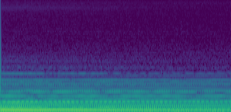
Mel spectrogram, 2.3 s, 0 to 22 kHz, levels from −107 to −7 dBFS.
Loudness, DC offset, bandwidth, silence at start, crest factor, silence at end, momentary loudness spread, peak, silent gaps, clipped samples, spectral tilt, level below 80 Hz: -39 LUFS; under 0.1%; 1.6 kHz; 0 s; 12 dB; 0 s; 7 LU; -26 dBFS; none; under 0.1%; -12.5 dB/octave; -50 dBFS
